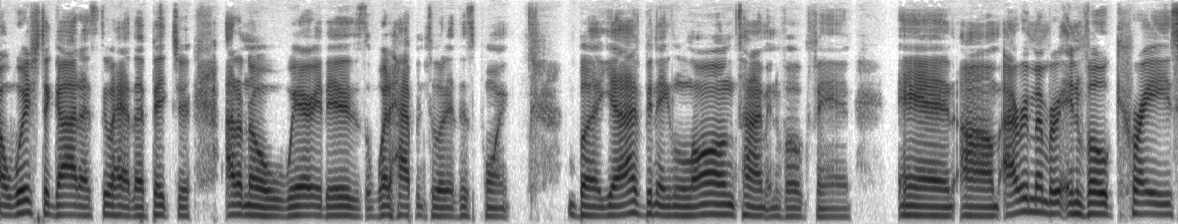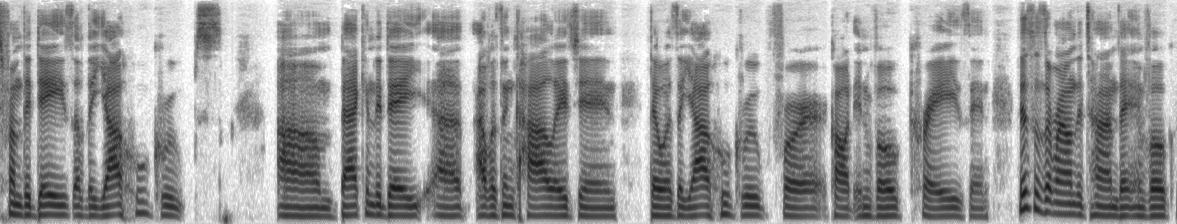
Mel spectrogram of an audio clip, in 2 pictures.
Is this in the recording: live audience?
no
